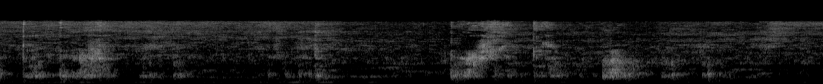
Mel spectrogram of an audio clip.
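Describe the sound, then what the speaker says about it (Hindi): Chopped tomatoes and spices cooking in a pan for a kundru (ivy gourd) curry, with a soft, steady sizzle broken by scraping stirs and a few spoon knocks against the pan, fairly quiet and close. "इसको पकाएंगे और अच्छे से चलाएंगे, साथ साथ में मसाले भी भुन जाएंगे और टमाटर भी हो जाएगा।"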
